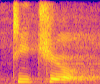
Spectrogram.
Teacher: So E, in the sound E you have the sound, sorry, in the alphabet E you have the sound So it's father. Teacher, the R sound is not highlighted too much, it is somewhat little bit silent, so it's teacher.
